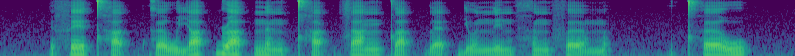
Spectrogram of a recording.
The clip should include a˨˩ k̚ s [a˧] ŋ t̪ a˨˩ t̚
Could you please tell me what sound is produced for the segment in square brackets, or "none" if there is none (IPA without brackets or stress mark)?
a˧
